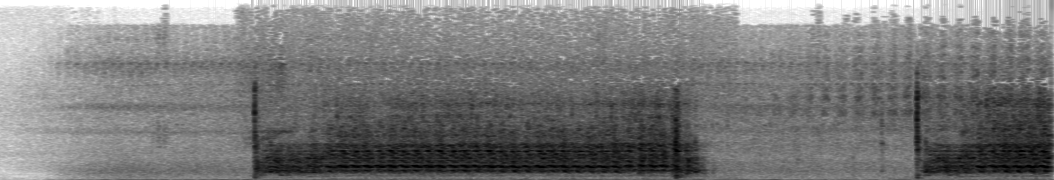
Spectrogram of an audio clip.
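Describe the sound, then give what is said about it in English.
An old car's engine cranks but fails to start, with two loud, sustained cranking bursts that each begin with a sharp click, separated by a brief pause, with no voices. “Can you see what's wrong with it yet? Nope. Seems to be doing everything it should do at the motor. Yeah, but it isn't. It isn't starting.”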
